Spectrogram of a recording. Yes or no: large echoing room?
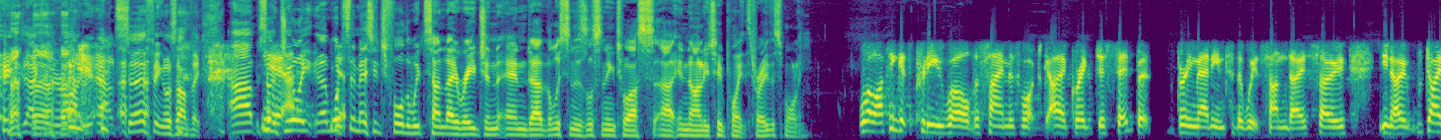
no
